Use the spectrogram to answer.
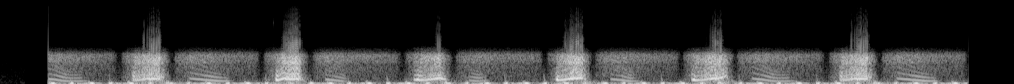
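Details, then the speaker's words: Teaching example from pediatric lung auscultation: stridor, a harsh, high-pitched musical noise with each breath, loudest on inspiration, about seven cycles. It is linked to airway obstruction, for example laryngotracheobronchitis (croup). "Existem algumas doenças relacionadas com esse ruído como por exemplo a laringotraqueobronquite também chamada de crupe a Malásia agora a gente vai ouvir um exemplo de estridor"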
